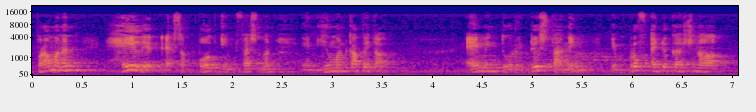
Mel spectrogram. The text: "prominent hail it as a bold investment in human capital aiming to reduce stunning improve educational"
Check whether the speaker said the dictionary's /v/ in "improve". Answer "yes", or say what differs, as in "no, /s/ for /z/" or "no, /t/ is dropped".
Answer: no, /f/ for /v/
